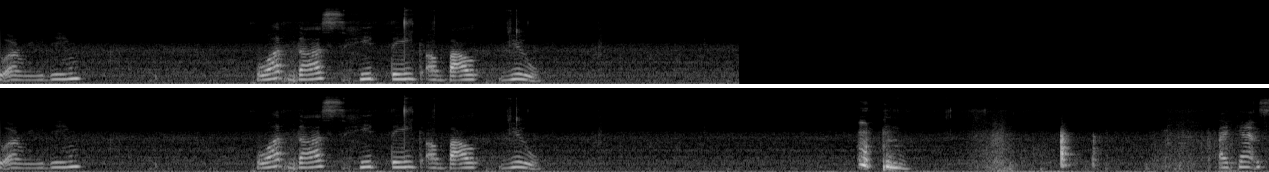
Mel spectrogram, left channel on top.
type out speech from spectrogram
a reading. What does he think about you? I can't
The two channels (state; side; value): drops out; left; at 7.4 s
